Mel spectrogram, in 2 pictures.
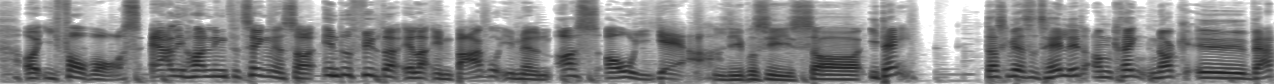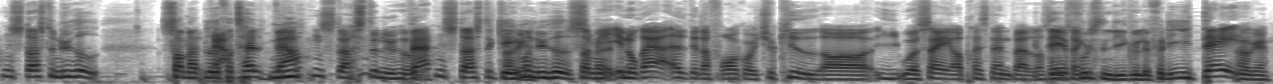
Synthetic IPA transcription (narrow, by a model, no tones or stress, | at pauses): ʔɒ̽ʔifɒ̰ːʋɒːsæɐliɦɒ̽lne̝ŋt͡sʰɒ̽t͡sʰe̝ŋ̰ənəsɒ̽end̥ð̩ˠfil̰d̥ɐʔelɐʔemb̥ɑ̈ɡ̥o̝ʔimel̰m̩ɒ̽sɒ̽ʊjæɐ̰liːpʰʁɛsḭːsːɒ̽id̥ɛ̰ː | d̥ɑ̈sɡ̥ʋiæls̬t͡sʰɛːləle̝d̥ɒ̽mkʰʁeŋ̰nɒ̽ɡ̥øʋæɐd̥n̩sd̥ɶɐsd̥ənyɦe̝ð̰ˠ | sɒ̽mæɐble̝ð̩ˠfɒt͡sʰæl̰d̥ʋæɐd̥n̩sːd̥ɶɐsd̥ənyheð̰ˠʋæɐd̥n̩sːd̥ɶɐsd̥əɡ̥eɪmɐnyɦe̝ð̞̰ˠsɒ̽miʔe̝nuʁḛːɐʔæl̰d̥ːe̝d̥ɑ̈fɒːɡ̥ɒ̰ːit͡sʰyɐkʰḭːð̩ˠɒ̽iuesɛ̰ːɒ̽pʰʁɛs̬id̥en̰d̥ʋæl̰ɒseæḛulsd̥endiiɡyldi̥fɒ̽dḭːid̥ɛːokʰe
